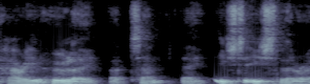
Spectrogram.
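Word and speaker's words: Harry Hole: this going Cliff that's not the way to pronounce Harry Hall it's Harry hulle at each each to their own so what's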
